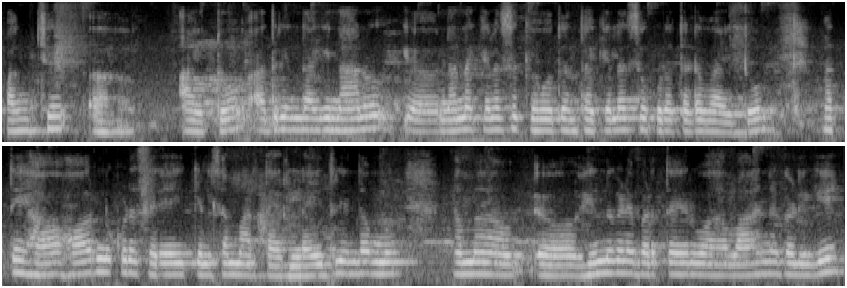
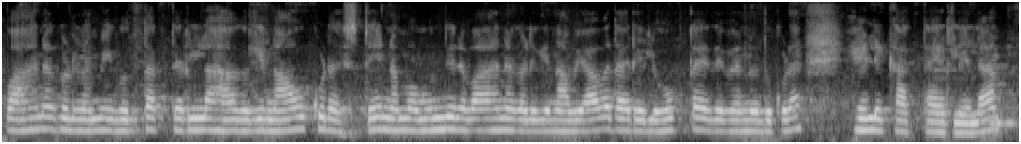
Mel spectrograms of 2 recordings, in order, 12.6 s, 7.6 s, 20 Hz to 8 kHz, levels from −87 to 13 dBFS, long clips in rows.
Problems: background sounds at intervals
